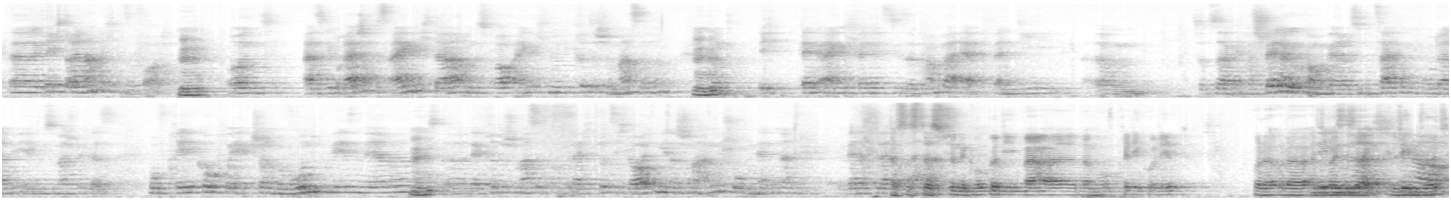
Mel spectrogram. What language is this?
German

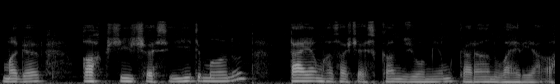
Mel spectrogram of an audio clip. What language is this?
Kashmiri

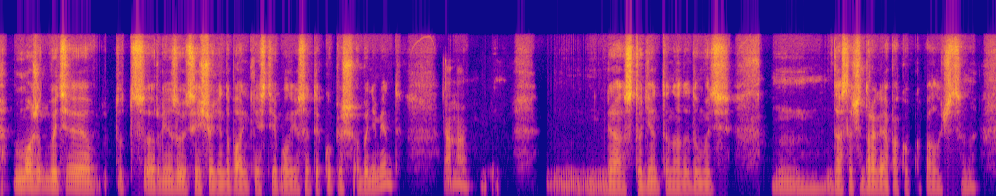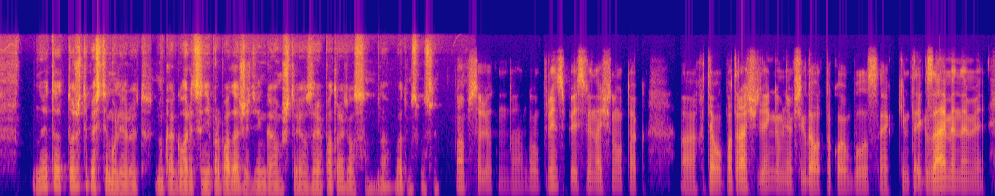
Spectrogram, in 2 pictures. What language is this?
Russian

